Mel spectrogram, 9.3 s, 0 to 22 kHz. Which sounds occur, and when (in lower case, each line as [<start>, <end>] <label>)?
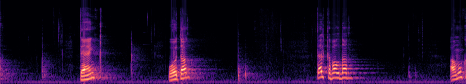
[0.01, 9.32] background noise
[0.66, 0.98] generic impact sounds
[1.53, 2.31] male speech
[2.48, 2.67] generic impact sounds
[3.30, 4.23] male speech
[4.57, 5.46] generic impact sounds
[6.26, 7.42] male speech
[8.01, 8.34] generic impact sounds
